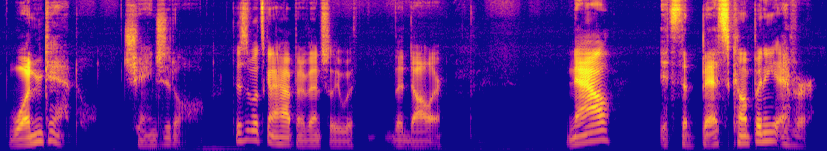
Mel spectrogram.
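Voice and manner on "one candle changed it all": slow, hushed whisper for suspense; hushed, drawn-out reveal; dramatic whisper. Shown as a demonstration. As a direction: whisper it slowly, as a solemn echo. Dramatic hushed echo of line before.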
